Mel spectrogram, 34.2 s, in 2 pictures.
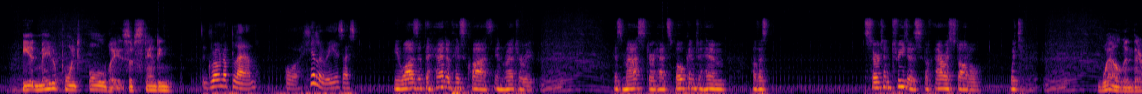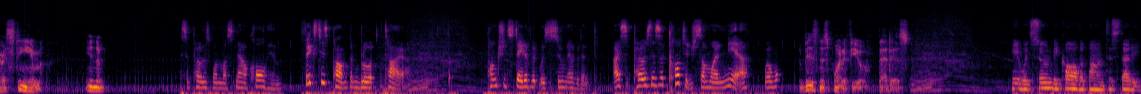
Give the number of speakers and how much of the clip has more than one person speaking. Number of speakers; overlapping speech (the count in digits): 3, no overlap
